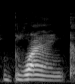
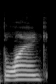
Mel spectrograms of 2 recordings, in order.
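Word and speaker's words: Blanc: in Oz with Dorothea and this wicked witch blank which is spelled b-l-a-n-c um is the destroyer of all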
